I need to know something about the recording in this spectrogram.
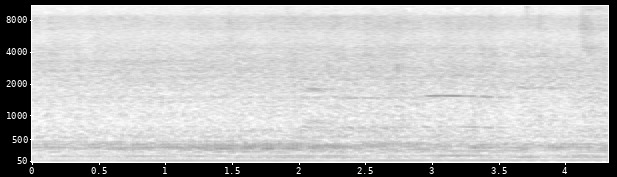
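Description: Low, steady hum of an engine running, with a slight rise in level about half a second in.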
